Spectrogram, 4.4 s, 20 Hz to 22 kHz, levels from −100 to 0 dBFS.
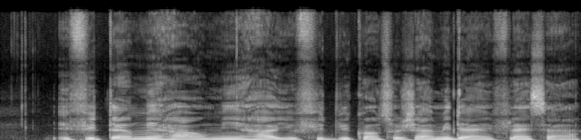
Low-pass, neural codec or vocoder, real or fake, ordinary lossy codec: none; vocoder, 48 kHz, 128 mel bands, Vocos; fake; none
